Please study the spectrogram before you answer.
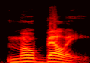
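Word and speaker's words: Moghbeli: here on women international women day uh jasmine mobelli is how you say her name o m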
